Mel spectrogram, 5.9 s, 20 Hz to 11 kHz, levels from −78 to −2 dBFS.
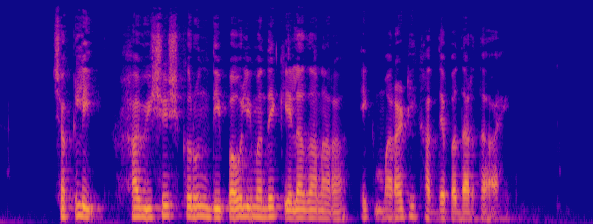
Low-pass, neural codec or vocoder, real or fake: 9.9 kHz; vocoder, 44.1 kHz, 128 mel bands every 256 samples, BigVGAN v2; fake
